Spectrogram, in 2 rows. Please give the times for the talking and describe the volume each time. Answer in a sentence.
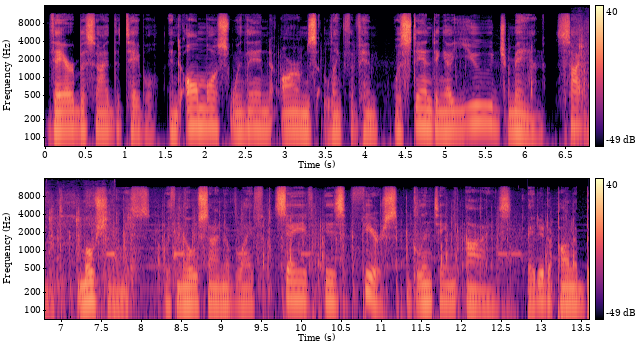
You can hear the talking from 0.1 to 13.5 s, at a steady volume.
